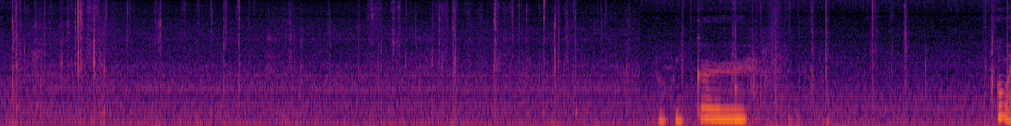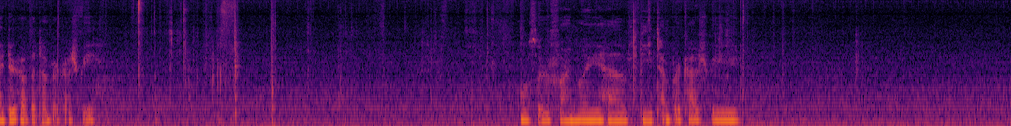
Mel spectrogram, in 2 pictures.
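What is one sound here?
Plastic binder sleeves crinkle and rustle close by.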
